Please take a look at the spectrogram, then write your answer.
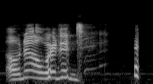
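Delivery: high, loud cry breaking into laughter; laughing dismay. Real, not acted. Player losing a companion on the map, laughing in dismay. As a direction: lose it laughing mid-question.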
